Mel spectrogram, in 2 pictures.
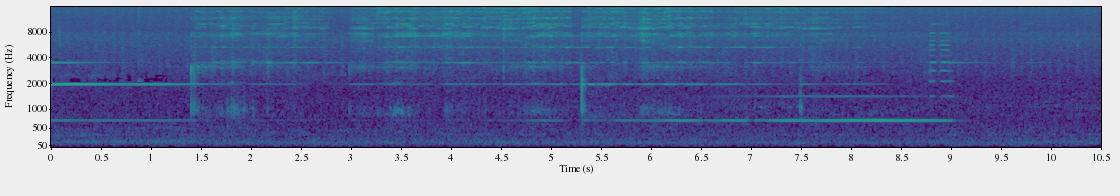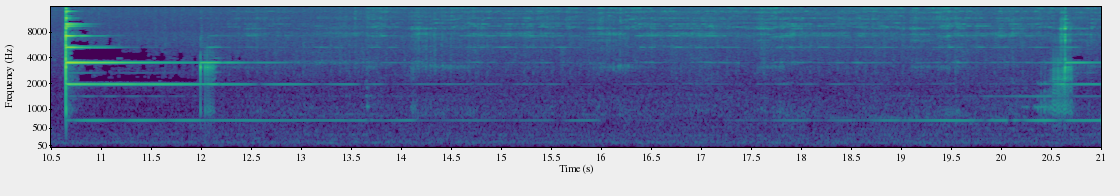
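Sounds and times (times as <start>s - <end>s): singing bowl ringing when rubbed: 0.0s - 9.2s, 10.6s - 21.0s
singing bowl struck: 10.6s - 21.0s.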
